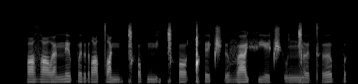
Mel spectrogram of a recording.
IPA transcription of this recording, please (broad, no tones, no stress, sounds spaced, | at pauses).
ə zˤ a j ə n e p ə r ɤ tˤ ɘ mʲ ɘ ǀʰ ɔ p mʲ ə ǀʰ ɔ ǃʰ e t͡ʃʼ ɘ v a fʲ e t͡ʃʼ u ŋ͡ǀ ə tʼ ə p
